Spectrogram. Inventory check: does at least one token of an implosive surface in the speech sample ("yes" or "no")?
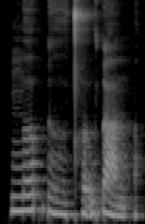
yes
